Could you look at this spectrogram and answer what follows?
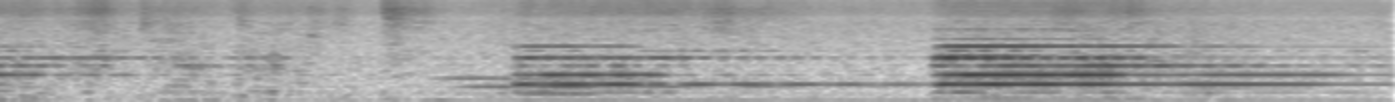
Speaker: Good sounding clock. it It is. is a really nice sounding clock. I always like this style case too, because it had like a nice mellow melody instead of like really Yeah, I like crazy.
